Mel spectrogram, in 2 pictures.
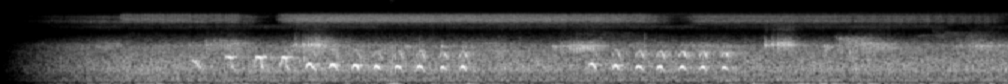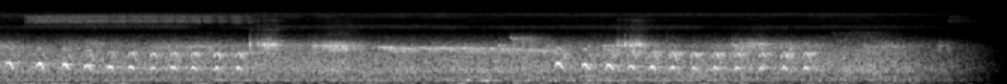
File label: Trogon viridis, song, Eastern Lowlands; S. America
